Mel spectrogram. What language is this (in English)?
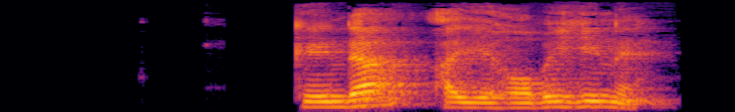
Basaa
